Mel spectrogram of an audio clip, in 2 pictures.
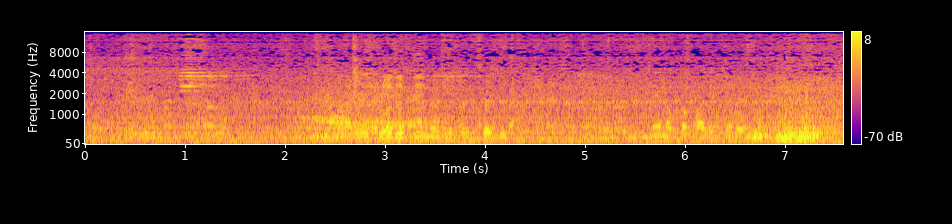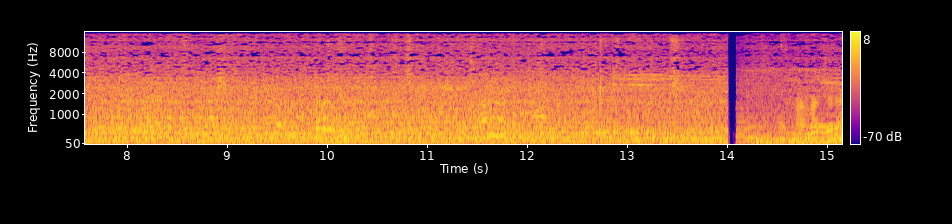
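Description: Men talk nearby in a crowd.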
